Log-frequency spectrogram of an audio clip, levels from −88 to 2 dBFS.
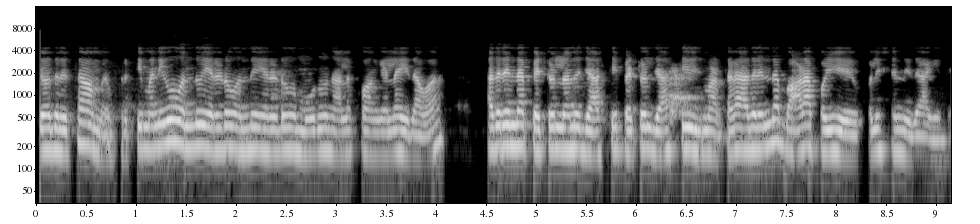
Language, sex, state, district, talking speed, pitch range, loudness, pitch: Kannada, female, Karnataka, Bellary, 150 wpm, 165-190 Hz, -17 LUFS, 180 Hz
